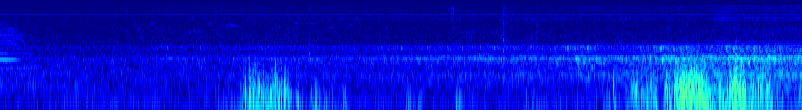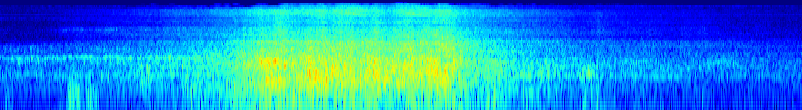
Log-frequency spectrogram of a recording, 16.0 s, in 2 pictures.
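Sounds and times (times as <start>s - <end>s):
train passing at speed: 3.7s - 16.0s.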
